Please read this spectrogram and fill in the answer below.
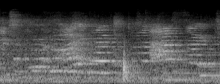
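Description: Young children's voices calling and chattering as they play in a large hall, with a single sharp click a little over a second in.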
